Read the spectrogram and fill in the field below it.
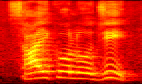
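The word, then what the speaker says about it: psychology: Viewers, আমরা যখন সাইকোলজি উচ্চারণ করতাম মনে রাখার জন্য আমরা এটা উচ্চারণ করতাম কি পিসি চলো যাই, কিন্তু সঠিক উচ্চারণ করেছি সাইকোলজি, এটা পিএস দিয়ে শুরু হয়।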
